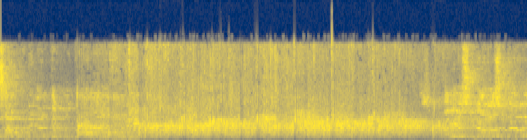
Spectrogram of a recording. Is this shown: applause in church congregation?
yes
